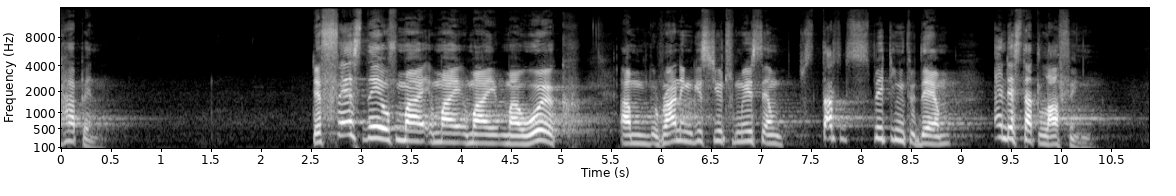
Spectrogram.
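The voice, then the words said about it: Non-native accent, broken English. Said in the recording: “they are laughing because of my accent, because of my broken English”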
